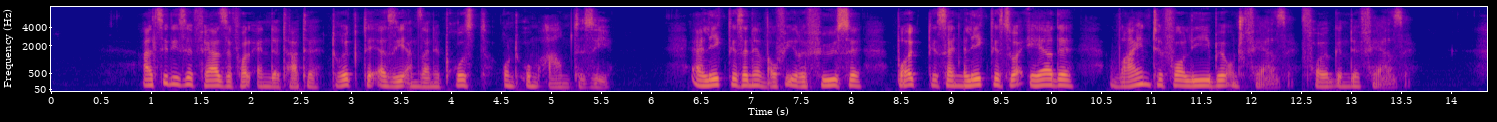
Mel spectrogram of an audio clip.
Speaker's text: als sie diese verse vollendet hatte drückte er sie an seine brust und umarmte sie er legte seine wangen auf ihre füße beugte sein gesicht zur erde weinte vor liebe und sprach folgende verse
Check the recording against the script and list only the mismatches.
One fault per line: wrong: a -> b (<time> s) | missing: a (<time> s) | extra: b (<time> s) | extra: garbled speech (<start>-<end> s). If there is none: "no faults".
missing: wangen (7.2 s)
wrong: gesicht -> legte (9.2 s)
wrong: sprach -> verse (11.9 s)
